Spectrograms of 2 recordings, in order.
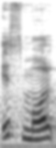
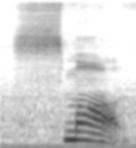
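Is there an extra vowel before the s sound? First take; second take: yes; no. First: An extra vowel syllable comes before the s. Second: The word starts directly with the s sound. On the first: The speaker calls it wrong. "it's not small" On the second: The speaker calls it right. "it is small"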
